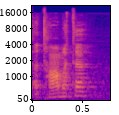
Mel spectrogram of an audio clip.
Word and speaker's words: Automata: Did you know it's apparently pronounced Automata? – Automata? – Yeah, because it's like an automaton.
